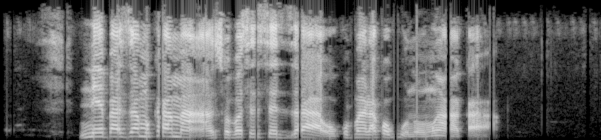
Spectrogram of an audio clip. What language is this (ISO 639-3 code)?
lug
